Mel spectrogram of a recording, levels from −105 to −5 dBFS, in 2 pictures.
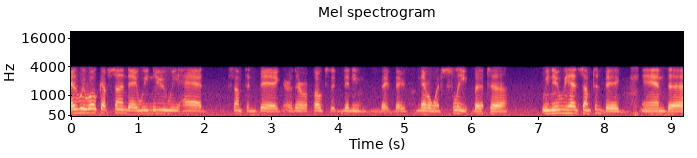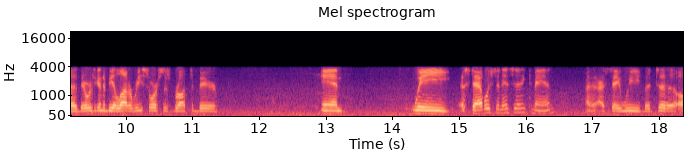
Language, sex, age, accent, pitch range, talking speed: English, male, 50-69, American, 130-145 Hz, 190 wpm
